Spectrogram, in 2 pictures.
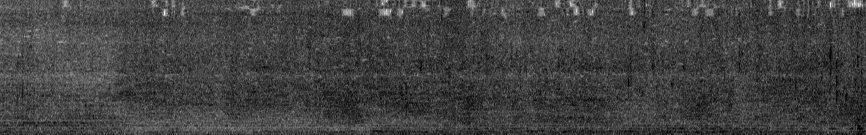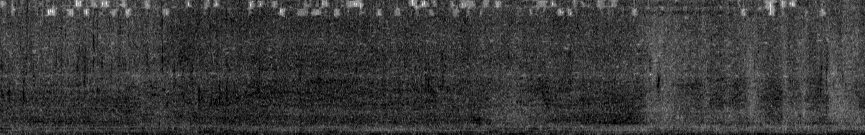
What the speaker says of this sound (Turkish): İyicene yıkıyoruz soğuk suyla.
